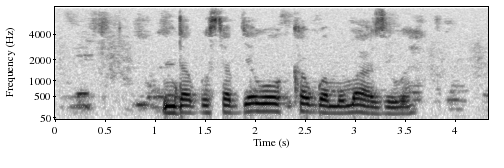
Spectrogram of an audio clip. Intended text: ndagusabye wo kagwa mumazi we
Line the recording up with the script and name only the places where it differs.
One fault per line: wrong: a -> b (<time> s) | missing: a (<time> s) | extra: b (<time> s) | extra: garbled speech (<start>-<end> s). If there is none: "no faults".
no faults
